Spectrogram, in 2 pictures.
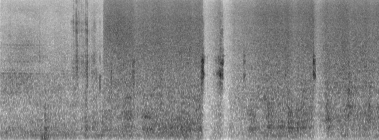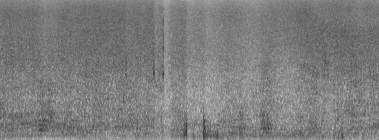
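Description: High-pressure wash wand spraying water onto a pickup truck: a steady hiss that swells up about two seconds in, with two brief breaks about four and six seconds in.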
